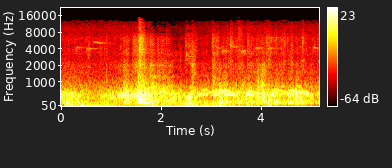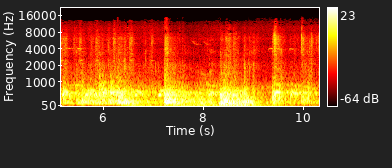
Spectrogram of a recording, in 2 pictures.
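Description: Knocks and scraping as a large live-edge redwood slab is slid off a trailer bed and lifted. There is a loud knock a little over a second in and two more near the end, with birds calling in the background.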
